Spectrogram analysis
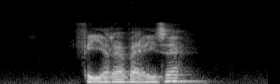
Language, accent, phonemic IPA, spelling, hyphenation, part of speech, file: German, Austria, /ˈfɛːʁɐˌvaɪ̯zə/, fairerweise, fai‧rer‧wei‧se, adverb, De-at-fairerweise.ogg
- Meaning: to be fair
